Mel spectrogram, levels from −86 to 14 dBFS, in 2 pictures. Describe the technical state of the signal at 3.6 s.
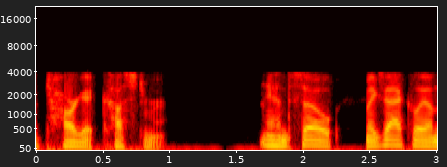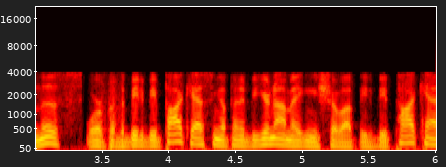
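At 3.6 s the speech sits inside a burst of bit errors on a Bluetooth voice link, from 3.50 to 3.67 s. Flipped delta bits, roughly a few percent of them, add rushing crackle; a spectrogram shows broadband speckle with no sharp waveform spikes. Underneath, the Bluetooth CVSD headset codec is plainly audible: its one-bit adaptive steps, consistent with a 64 kbps stream, leave a granular hiss and a hard cutoff near 4 kHz.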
